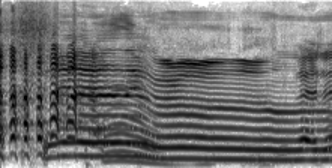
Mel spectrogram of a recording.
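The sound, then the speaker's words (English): After a few quick breathy bursts, a person hums a song melody, holding one long sustained tone that slides down and then settles, steady and fairly loud, with no words. “I'll hum it.”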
